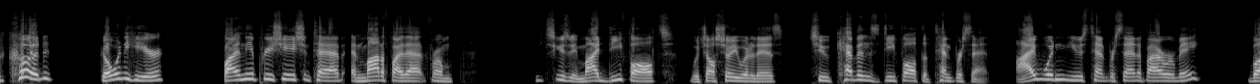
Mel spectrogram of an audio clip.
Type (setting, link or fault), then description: setting, live audience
